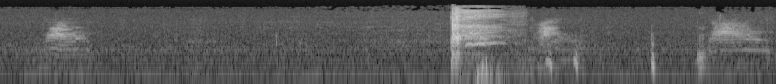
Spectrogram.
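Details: Domestic cat making several short, wavering meows spread through the recording, with a sharp clatter midway and a low background hum between calls.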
